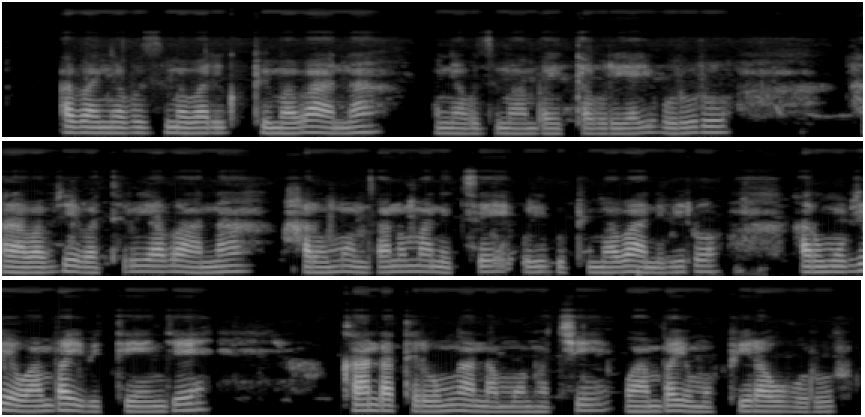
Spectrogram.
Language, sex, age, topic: Kinyarwanda, female, 25-35, health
